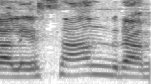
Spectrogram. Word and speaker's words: Alessandra: Alessandra mi nombre se escribe con doble S Eso es lo más importante.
